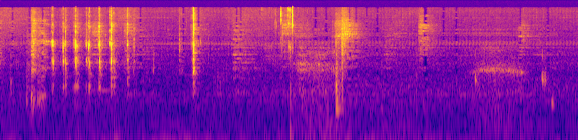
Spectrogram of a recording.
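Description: A computer keyboard clatters in a quick burst of close keystrokes, then gives scattered single taps and a short pause. It is moderately loud in a quiet room with faint background hum.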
